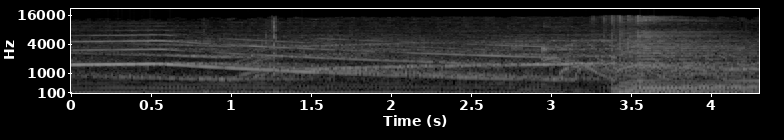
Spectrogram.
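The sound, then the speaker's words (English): An ambulance siren responding to a 911 call wails loudly and steadily, its pitch sweeping downward over a low engine rumble, then swelling even louder near the end as the ambulance approaches. “I hear the ambulance is coming.”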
